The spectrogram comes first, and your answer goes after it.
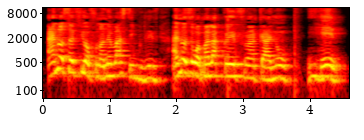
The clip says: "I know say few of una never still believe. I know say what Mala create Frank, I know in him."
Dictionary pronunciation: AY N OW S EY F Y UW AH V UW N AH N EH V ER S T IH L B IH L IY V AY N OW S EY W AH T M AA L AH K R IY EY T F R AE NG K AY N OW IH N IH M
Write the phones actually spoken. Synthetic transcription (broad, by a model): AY N OW S EY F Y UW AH F UW N AH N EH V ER S T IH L B IH L IY V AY N OW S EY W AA M AA L AH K IY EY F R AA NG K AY N OW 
